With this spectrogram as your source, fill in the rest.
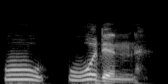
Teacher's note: The beginning is good. So instead of pronouncing a t at the end, only pronounce an n.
